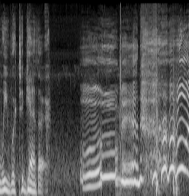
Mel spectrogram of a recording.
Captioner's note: laughing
